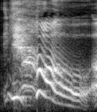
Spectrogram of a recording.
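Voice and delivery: loud, high, drawn-out yelp; one long stunned cry of disbelief; alarmed exclamation. Retold or imitated. Storyteller reacting to friend's gun threat, loud and alarmed.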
